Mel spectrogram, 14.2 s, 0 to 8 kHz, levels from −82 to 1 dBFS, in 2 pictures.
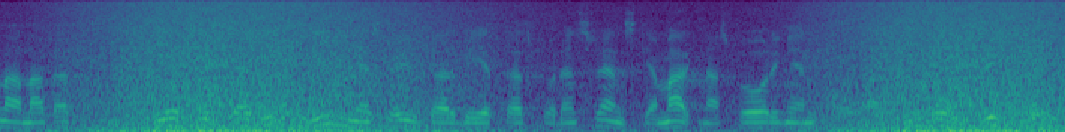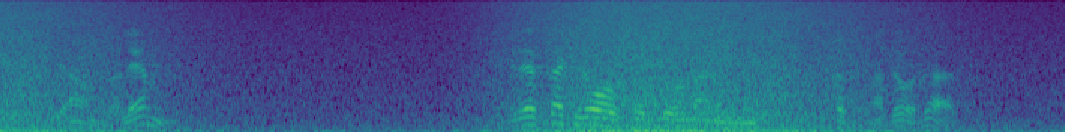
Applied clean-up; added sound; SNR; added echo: none; Waves, surf; -4 dB; none.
